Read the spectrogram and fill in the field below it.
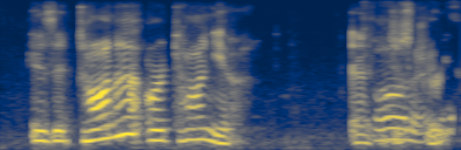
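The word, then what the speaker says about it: Tauna: Tana. T-A-U-N-A. Tana. Yeah, Tana is how, because of how it's spelled, but you know, some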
